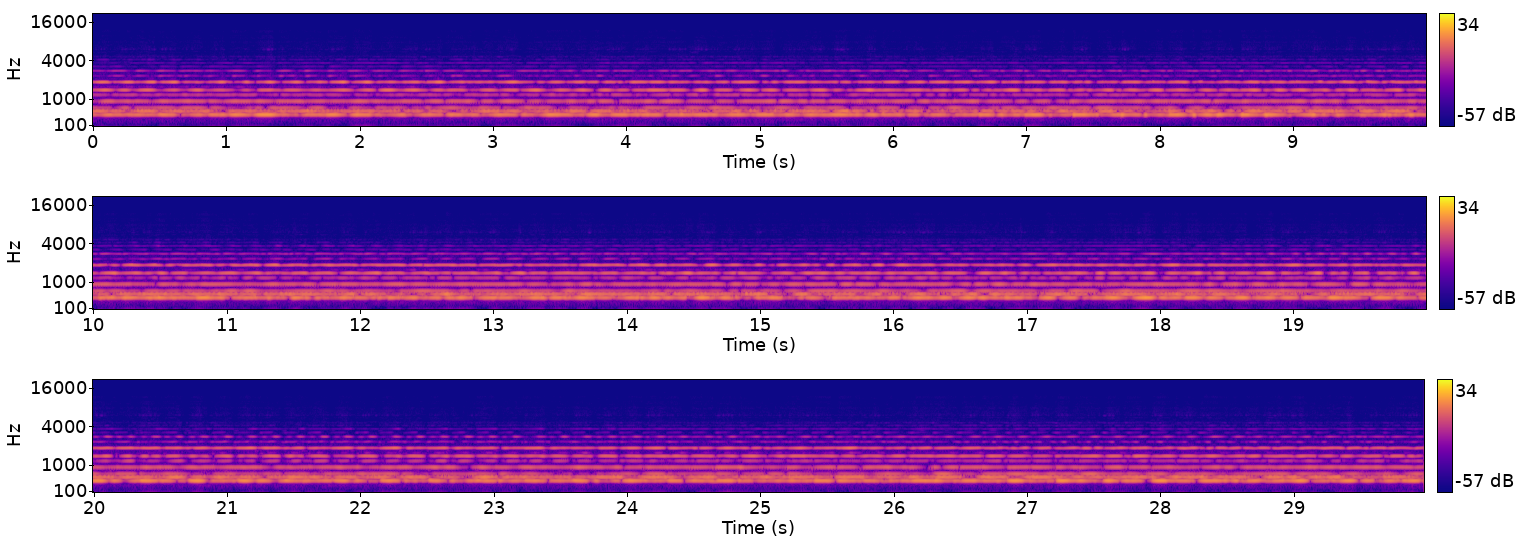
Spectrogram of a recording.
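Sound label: evolution of synthetic drones in ambient music; Синтетические инструменты и текстуры (future whooshes, drones)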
